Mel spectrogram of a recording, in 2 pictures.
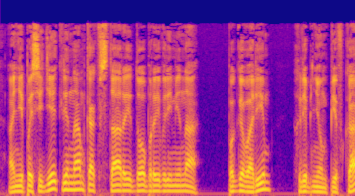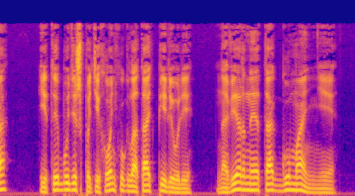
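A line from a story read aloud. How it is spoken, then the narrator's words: Even voice. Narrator (Russian): ровным голосом начала Бобби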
